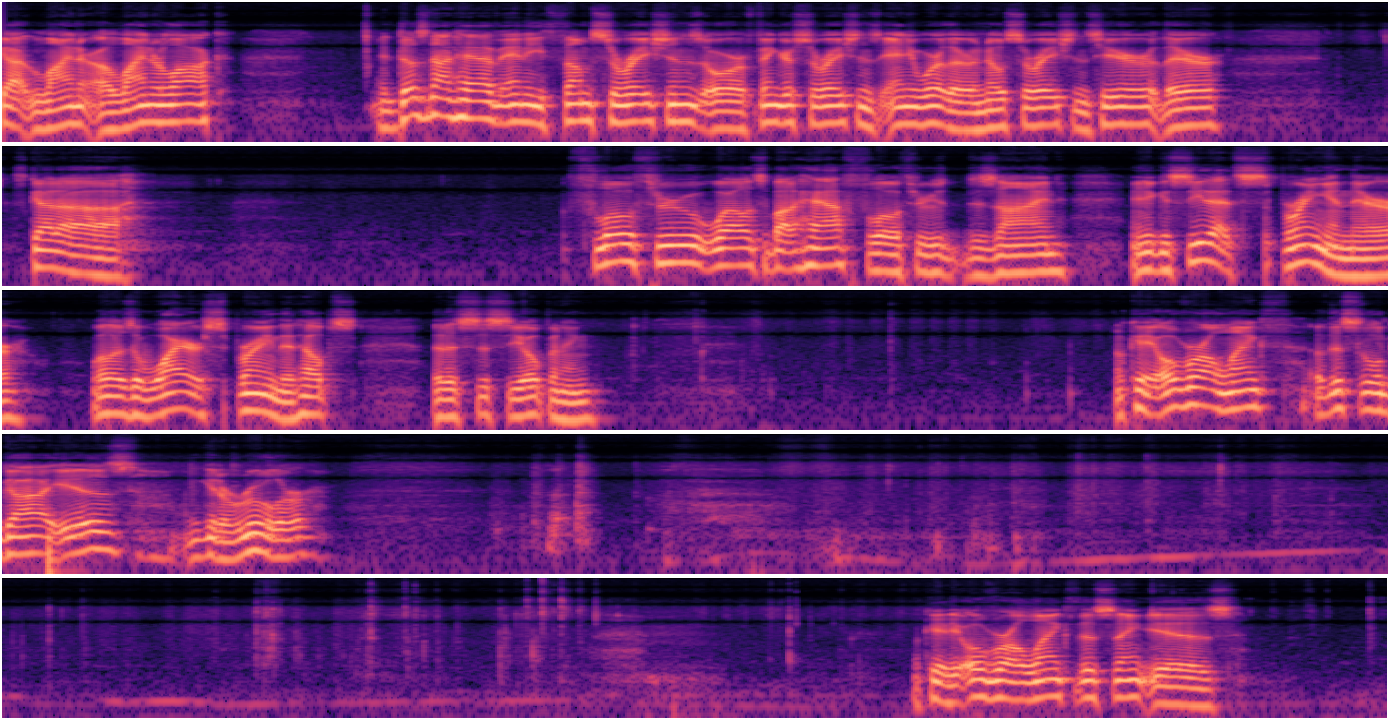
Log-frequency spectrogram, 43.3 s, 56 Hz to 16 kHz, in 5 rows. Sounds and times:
Speech: 0.0 - 1.5, 2.3 - 7.7, 8.7 - 9.6, 12.2 - 21.1, 24.2 - 28.1, 40.3 - 42.5.

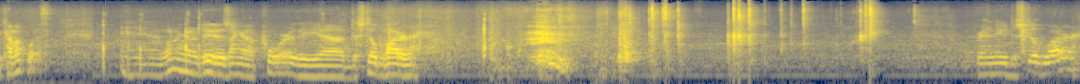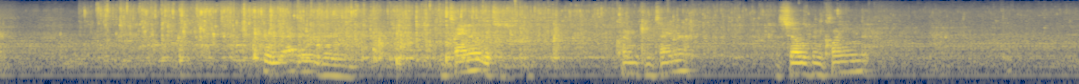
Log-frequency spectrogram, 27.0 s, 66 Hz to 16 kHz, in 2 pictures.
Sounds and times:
Water: 14.5 - 26.9.

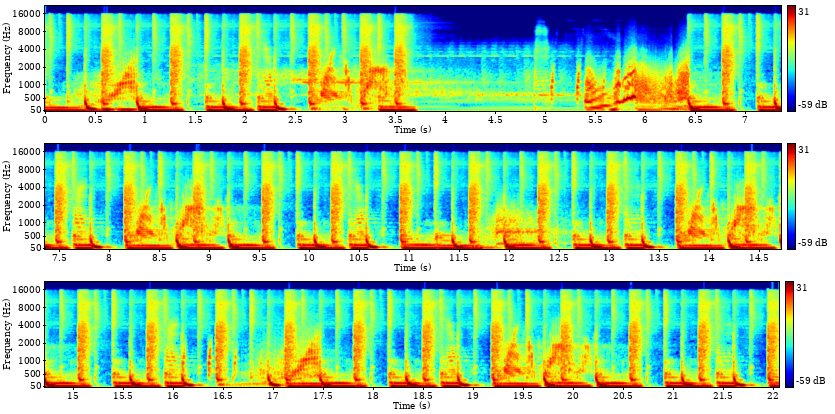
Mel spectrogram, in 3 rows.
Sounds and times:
Drum and bass: 0.0 - 22.0.

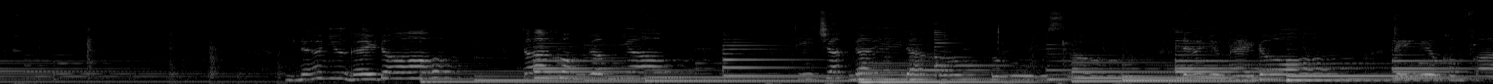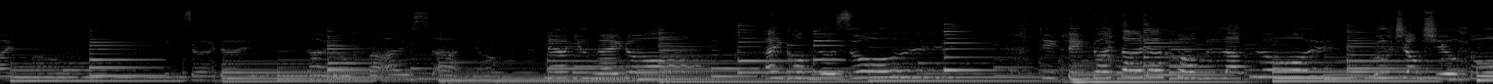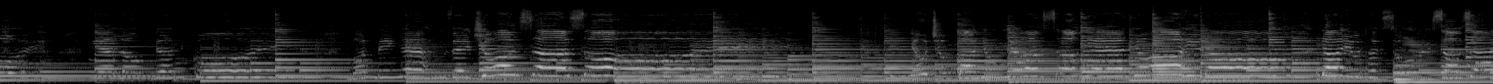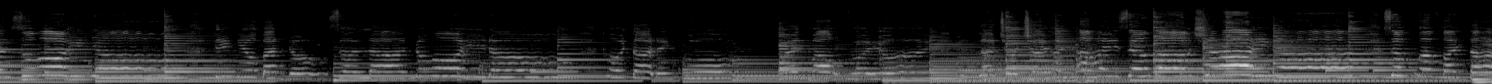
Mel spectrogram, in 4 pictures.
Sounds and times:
Acoustic guitar: 0.0 - 59.7.

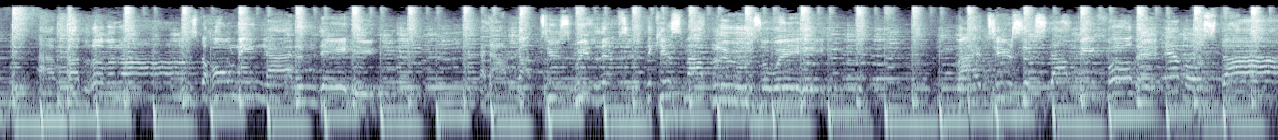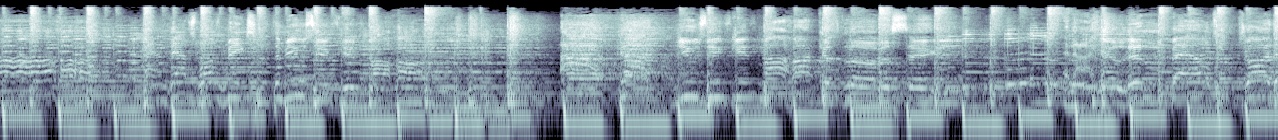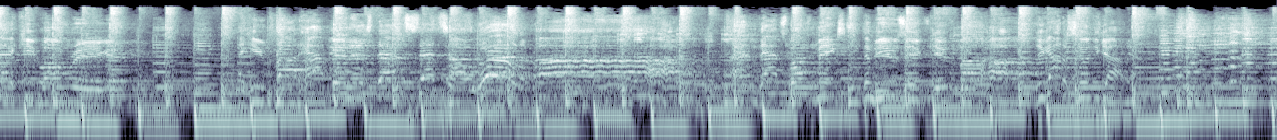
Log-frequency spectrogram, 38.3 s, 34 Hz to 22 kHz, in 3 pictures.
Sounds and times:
Folk music: 0.0 - 38.3.

